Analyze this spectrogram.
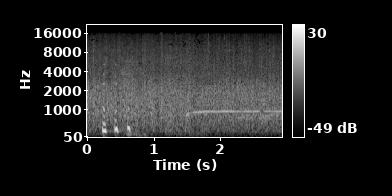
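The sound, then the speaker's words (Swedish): Audience applause, a dense and steady wash of clapping that fills the whole clip, with a few heavier thumps near the start and a faint steady hum running underneath later on. “Ska vi köra en liten applåd här också?”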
